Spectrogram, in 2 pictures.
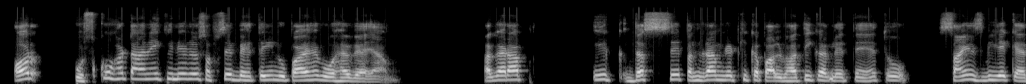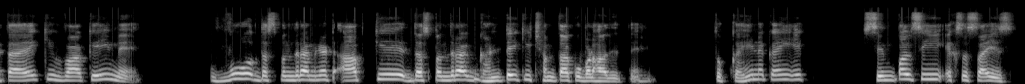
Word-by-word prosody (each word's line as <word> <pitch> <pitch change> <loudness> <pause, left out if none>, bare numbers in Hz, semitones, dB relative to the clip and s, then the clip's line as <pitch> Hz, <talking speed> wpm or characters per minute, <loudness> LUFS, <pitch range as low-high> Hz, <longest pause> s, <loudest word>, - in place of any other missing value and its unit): और - - +4 0.4
उसको 265 - -2
हटाने 255 -1 -1
के 250 +2 -4
लिए 250 +1 +1
जो 250 0 0
सबसे 220 +2 -1
बेहतरीन 200 +2 +1
उपाय 190 0 +4
है 210 - -1
वो 185 -3 +2
है 160 - +3
व्यायाम। 130 - -3 0.9
अगर 205 +3 +4
आप 215 0 +3 0.7
1, 220 -2 -3
10 200 +7 +2
से 230 0 +1
15 195 +2 +4
मिनट 205 -1 -1
की 220 - -4
कपालभारती 165 0 +2
कर 190 - +4
लेते 170 +1 -3
हैं 175 +3 -4
तो 190 -1 0 0.5
साइंस 185 +1 0
भी 205 +1 -1
ये 205 - +6
कहता 170 +3 +1
है 190 +4 +1
कि 225 +1 -7 0.2
वाक़ई 210 +6 0
में, 165 - -4 0.7
वो 240 +11 +1
10-15 200 +2 +2
मिनट 205 0 -1 0.2
आपके 235 +3 +1 0.2
10-15 195 +2 +3
घंटे 175 +4 +1
की 220 +1 -5
क्षमता 185 -2 0
को 180 - +3
बढ़ा 155 -2 +3
देते 140 -2 -8
हैं। 145 - -13 0.6
तो 175 - -3
कहीं 160 +8 -2
न 230 0 -3
कहीं 225 +1 -2
एक 230 0 -6 0.7
सिम्पल 200 +4 +2
सी 240 0 0
एक्सरसाइज़ 180 - -1
200 Hz, 160 wpm, -18 LUFS, 175-220 Hz, 0.9 s, ये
